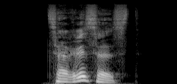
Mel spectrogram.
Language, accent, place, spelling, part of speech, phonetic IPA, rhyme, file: German, Germany, Berlin, zerrissest, verb, [t͡sɛɐ̯ˈʁɪsəst], -ɪsəst, De-zerrissest.ogg
- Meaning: second-person singular subjunctive II of zerreißen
